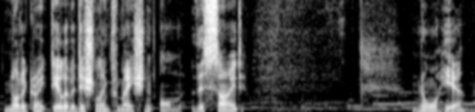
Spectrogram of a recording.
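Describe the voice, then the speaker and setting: A middle-aged man with a low, expressive voice narrates a radio equipment review as host, speaking unhurriedly into a close desk microphone in a small home studio. Soft music plays in the background.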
